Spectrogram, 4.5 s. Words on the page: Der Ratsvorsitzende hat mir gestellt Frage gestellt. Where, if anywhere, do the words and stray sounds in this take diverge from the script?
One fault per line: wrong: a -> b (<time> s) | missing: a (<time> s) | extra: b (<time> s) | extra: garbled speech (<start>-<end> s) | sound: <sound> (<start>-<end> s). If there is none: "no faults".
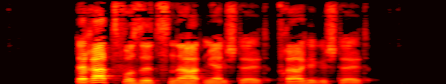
no faults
